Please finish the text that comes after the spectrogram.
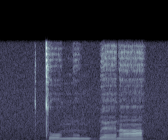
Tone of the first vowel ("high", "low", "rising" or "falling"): low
